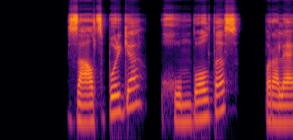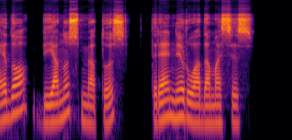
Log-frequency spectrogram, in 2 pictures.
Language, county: Lithuanian, Marijampolė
